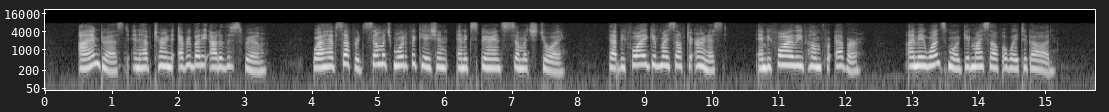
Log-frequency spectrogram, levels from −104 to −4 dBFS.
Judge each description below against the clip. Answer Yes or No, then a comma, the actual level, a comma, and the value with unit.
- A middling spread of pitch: Yes, average, 3.2 semitones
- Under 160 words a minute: No, average, 170 wpm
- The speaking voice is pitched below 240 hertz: No, very high, 255 Hz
